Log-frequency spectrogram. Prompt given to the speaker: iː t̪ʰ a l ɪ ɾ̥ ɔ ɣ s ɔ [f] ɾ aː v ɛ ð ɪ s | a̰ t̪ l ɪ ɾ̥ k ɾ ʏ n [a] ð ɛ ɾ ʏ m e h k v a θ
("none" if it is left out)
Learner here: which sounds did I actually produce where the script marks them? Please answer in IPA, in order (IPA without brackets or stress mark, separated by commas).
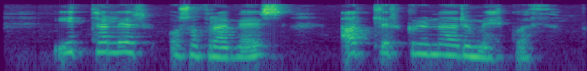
f, a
